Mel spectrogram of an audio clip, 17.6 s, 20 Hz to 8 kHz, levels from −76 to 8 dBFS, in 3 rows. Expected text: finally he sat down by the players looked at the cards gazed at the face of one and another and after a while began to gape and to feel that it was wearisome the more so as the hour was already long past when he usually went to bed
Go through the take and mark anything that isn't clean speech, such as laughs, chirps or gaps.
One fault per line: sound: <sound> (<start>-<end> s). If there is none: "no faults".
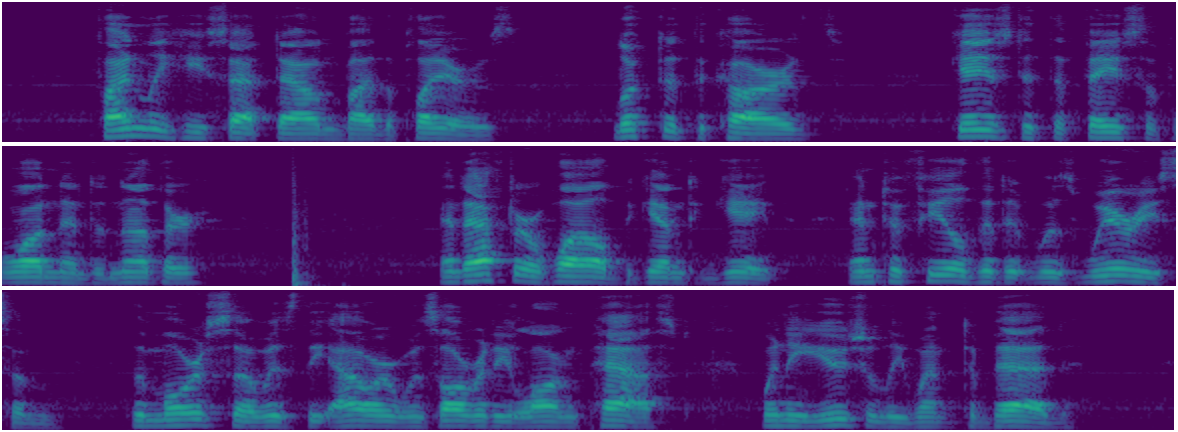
sound: thud (7.3-7.6 s)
